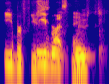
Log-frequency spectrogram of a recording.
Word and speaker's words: Eberflus: Eberflus.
